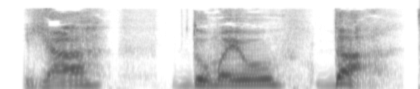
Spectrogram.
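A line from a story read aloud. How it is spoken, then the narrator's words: Rather agitated voice. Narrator (Russian): сказал Слакхорн довольно взволнованным голосом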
